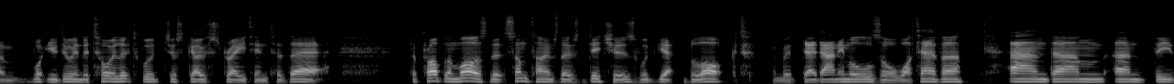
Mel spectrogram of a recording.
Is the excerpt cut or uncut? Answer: uncut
